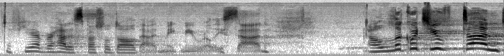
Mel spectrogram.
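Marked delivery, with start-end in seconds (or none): 3.7-5.0 high, loud anguished yell. A narrator's reading. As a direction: yell at your sister. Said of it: "Julie yelled".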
